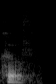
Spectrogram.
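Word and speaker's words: Qoph: So the letter Koph, or it's also spelled Q-O-O-P-H, pronounced Koph.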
